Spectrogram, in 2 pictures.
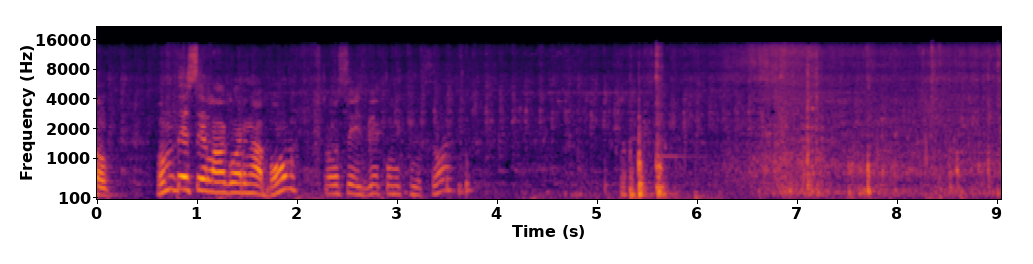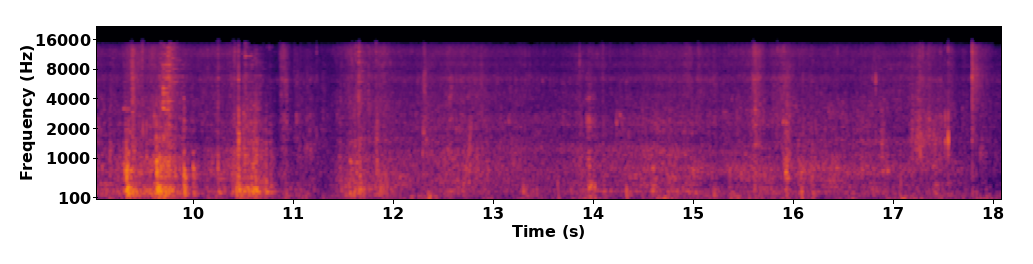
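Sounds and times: rustling vegetation: 0:00.0 - 0:18.0
footsteps crunching: 0:08.3 - 0:18.0.

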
